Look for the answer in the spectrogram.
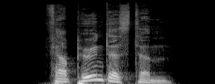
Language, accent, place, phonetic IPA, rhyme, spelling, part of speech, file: German, Germany, Berlin, [fɛɐ̯ˈpøːntəstəm], -øːntəstəm, verpöntestem, adjective, De-verpöntestem.ogg
- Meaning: strong dative masculine/neuter singular superlative degree of verpönt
